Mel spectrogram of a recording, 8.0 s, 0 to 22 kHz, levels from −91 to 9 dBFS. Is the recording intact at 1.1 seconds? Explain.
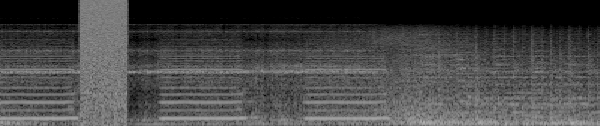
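No. From 1.05 to 1.69 s, loud noise buries a slowed, octave-lower sound: a wrong sample width, with bytes misgrouped and played at half speed, fitting 32-bit data read as 16-bit.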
